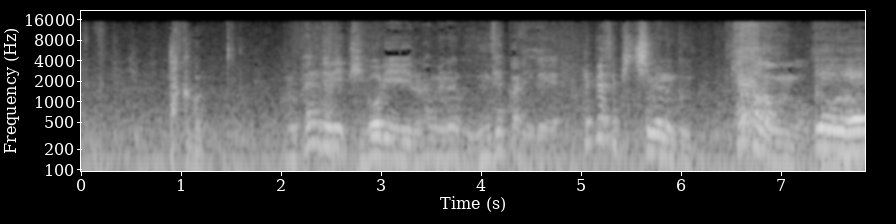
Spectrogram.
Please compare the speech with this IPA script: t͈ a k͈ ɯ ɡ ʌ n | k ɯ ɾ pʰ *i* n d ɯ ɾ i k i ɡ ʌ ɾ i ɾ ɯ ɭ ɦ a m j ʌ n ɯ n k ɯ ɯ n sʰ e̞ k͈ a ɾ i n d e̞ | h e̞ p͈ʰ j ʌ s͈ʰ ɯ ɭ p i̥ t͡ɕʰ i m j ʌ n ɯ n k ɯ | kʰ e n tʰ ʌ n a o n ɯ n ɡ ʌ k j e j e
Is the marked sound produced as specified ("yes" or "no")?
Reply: no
